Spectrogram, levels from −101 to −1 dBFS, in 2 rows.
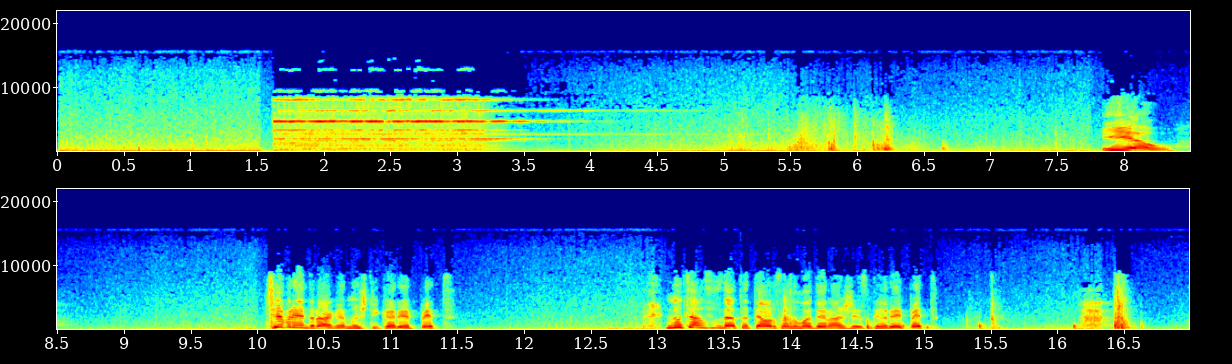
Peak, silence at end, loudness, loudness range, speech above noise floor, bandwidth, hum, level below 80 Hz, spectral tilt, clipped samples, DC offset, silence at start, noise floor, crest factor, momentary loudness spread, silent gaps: -2 dBFS; 0.35 s; -15 LUFS; 14 LU; 28 dB; 14 kHz; none; -36 dBFS; -2.5 dB/octave; under 0.1%; under 0.1%; 0 s; -43 dBFS; 18 dB; 24 LU; none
